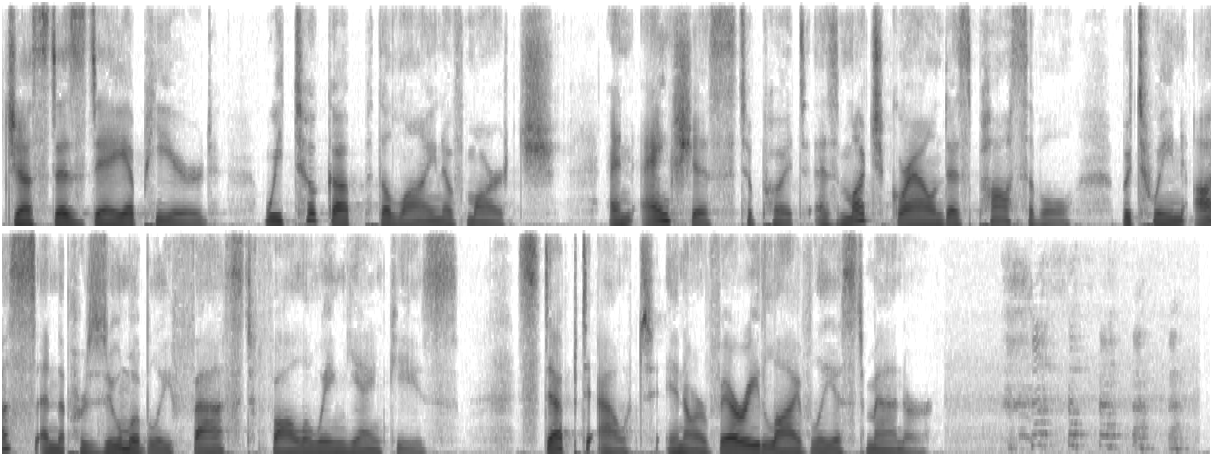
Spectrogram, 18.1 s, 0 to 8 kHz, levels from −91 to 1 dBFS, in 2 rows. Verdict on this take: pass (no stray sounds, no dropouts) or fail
fail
